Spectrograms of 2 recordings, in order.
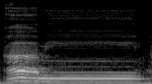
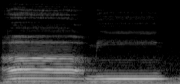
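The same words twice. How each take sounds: First: The first vowel is short. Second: The first vowel is long. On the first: The speaker calls it wrong. "A tu pendek" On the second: The speaker calls it right. "Panjangkan a dan jangan tasydid mim"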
